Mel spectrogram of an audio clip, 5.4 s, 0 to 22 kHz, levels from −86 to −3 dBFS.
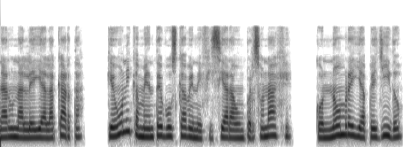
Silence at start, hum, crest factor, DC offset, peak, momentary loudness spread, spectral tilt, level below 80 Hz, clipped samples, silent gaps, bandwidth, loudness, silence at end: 0 s; none; 14 dB; under 0.1%; -4 dBFS; 7 LU; -5 dB/octave; -68 dBFS; under 0.1%; none; 12 kHz; -19 LUFS; 0 s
